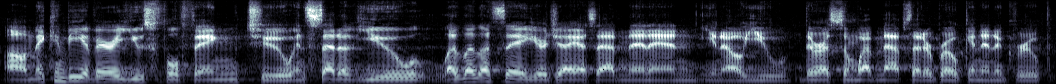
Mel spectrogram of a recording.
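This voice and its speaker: A man with a loud voice giving a casual, energetic technical software demo at a conference. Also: lowish voice, fairly quick, hardly any pauses, big-room sound. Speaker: conference presenter. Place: large conference hall.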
